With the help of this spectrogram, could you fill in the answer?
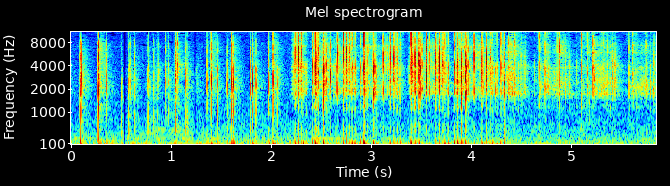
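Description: Long nails tap and scratch along the barrel of a pink plastic novelty pen topped with a small figure, held upright. A rapid run of light, bright clicks blends into a dry, scratchy rustle that swells in the middle and then thins out. The sound is quiet and almost all high-pitched, with little low end.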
